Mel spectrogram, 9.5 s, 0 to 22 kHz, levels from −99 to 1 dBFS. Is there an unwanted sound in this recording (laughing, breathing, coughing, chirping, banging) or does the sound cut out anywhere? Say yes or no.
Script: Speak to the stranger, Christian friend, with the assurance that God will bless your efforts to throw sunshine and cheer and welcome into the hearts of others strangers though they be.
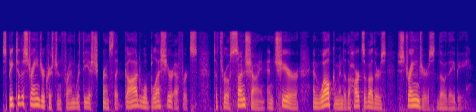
yes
